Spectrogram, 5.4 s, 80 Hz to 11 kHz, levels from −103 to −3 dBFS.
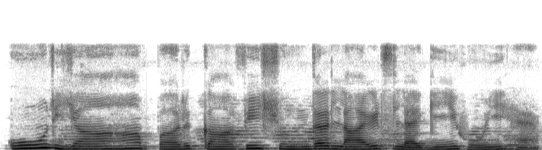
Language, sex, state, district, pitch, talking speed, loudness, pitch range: Hindi, female, Uttar Pradesh, Saharanpur, 180 Hz, 100 wpm, -16 LUFS, 165-200 Hz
